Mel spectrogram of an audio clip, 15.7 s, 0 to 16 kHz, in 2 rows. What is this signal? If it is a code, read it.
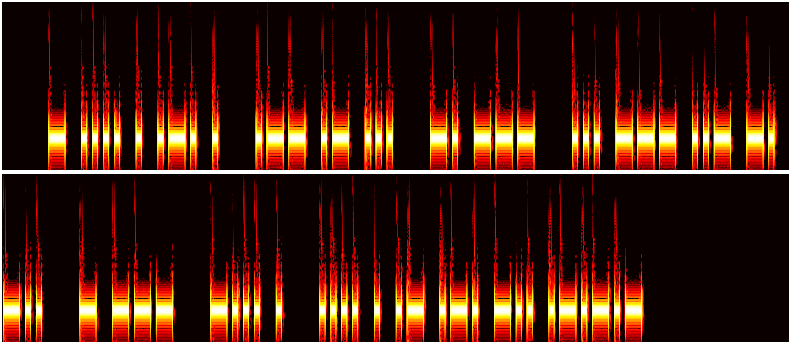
Morse code, heard as a keyed tone, about 22 wpm, 700 Hz. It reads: THERE WAS NO SOUND TO BE HEARD.
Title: Sentences from Top 1000 Words - Review Part 1 - 22wpm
